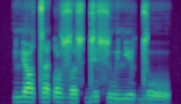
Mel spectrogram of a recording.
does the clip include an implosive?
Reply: yes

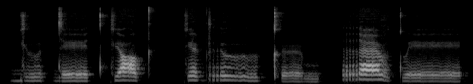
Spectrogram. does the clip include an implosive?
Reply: no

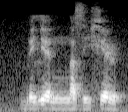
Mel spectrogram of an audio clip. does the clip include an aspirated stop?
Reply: no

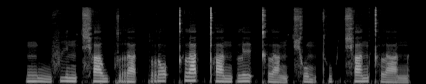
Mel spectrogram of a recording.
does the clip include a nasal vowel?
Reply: no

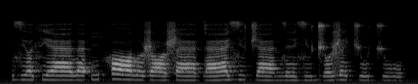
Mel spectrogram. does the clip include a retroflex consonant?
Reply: yes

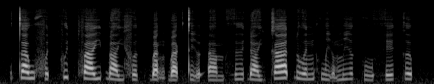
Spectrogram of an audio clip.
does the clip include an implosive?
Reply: yes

